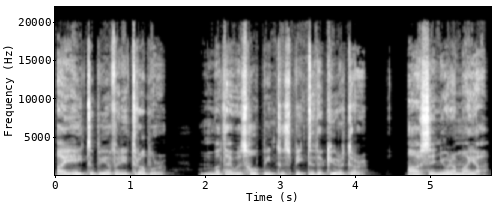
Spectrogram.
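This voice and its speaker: An actor playing a noble masked champion wrestler in an audio drama, grave, stern and formal. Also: male voice, lowish voice, animated, normal speed, warm tone, breathy edge. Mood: polite, formal.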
